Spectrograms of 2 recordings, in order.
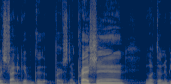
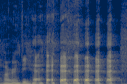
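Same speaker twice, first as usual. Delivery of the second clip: laughing; 5 semitones higher, 7 dB louder, much slower than usual. Real, not acted. Repeating nickname laughing.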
